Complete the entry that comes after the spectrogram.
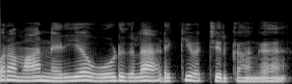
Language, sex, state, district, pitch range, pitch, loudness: Tamil, female, Tamil Nadu, Nilgiris, 160-180 Hz, 165 Hz, -15 LUFS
